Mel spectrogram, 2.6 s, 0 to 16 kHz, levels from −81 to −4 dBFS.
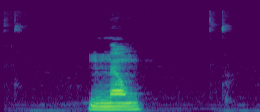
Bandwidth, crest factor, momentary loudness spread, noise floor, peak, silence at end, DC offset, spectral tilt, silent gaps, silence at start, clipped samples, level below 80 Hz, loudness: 11 kHz; 20 dB; 27 LU; -65 dBFS; -6 dBFS; 1.2 s; under 0.1%; -7.5 dB/octave; none; 0.9 s; under 0.1%; -48 dBFS; -22 LUFS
